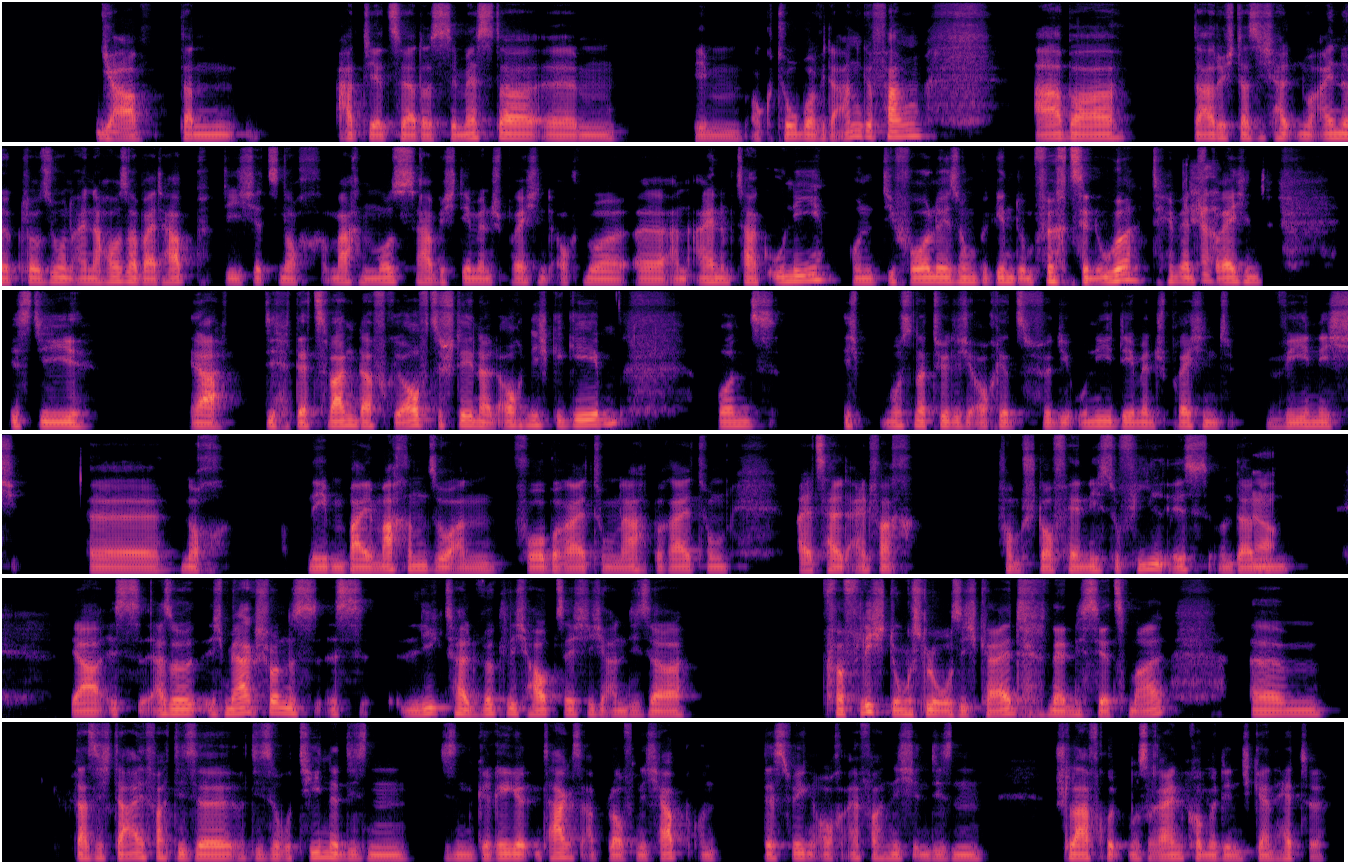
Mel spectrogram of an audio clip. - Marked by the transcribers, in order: laughing while speaking: "Dementsprechend"; chuckle; other background noise
- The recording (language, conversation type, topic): German, advice, Warum fällt es dir trotz eines geplanten Schlafrhythmus schwer, morgens pünktlich aufzustehen?
- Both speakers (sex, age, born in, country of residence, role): male, 18-19, Germany, Germany, advisor; male, 25-29, Germany, Germany, user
